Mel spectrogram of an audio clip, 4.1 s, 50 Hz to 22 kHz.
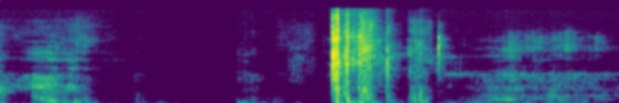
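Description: A short, crackly plastic clatter about two seconds in, then the quieter whir of the Lego City 60337 express train's battery motor with a faint high whine as the train rolls towards the ramp.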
